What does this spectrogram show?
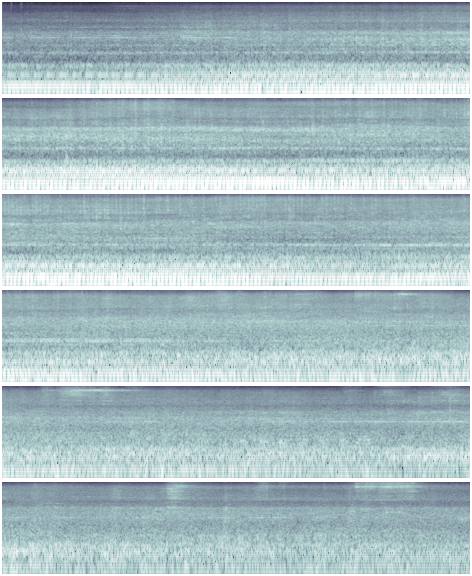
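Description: Intermodal freight train of container and trailer cars passing close by. A deep steady drone is loudest for about the first twelve seconds. After that the cars roll on with wheels clattering over the rail joints and a few brief high wheel squeals.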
